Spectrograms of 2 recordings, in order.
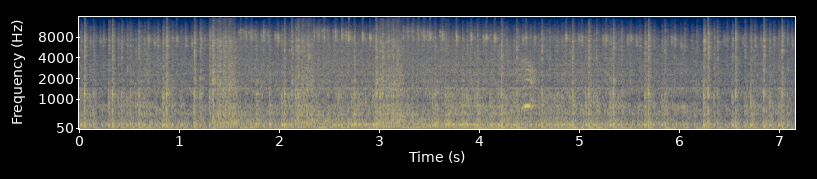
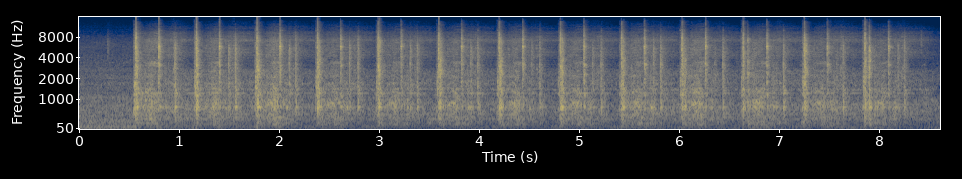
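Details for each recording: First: Norley cafe racer with a freshly rebuilt twin engine, first start after the hydraulic clutch repair: fires and keeps running with an uneven, lumpy beat, a bit smoky, possibly from oil put down the bores at assembly. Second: Norley cafe racer with an Ironhead engine, brand-new starter, jumped from a car, choke on: slow, regular cranking that never fires. The owner is unsure whether this is normal for an Ironhead.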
